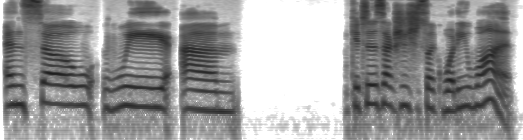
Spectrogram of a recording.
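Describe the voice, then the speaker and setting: A woman's voice: a little high, fairly even intonation, takes it slowly, fairly bright tone, no room sound, clean studio sound. A young woman hosting a casual solo podcast, telling a story in a rambling way, full of fillers and laughter. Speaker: podcast host.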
